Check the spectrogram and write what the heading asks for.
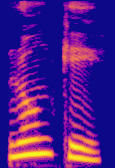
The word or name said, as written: ರಂಗ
